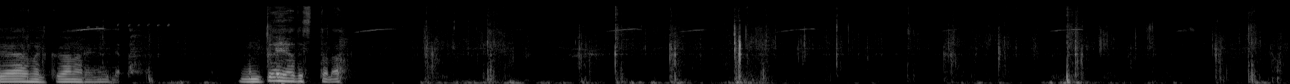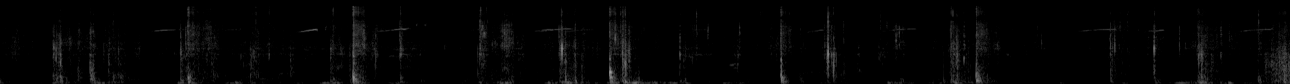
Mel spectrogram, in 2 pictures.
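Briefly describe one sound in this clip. Footsteps crunch and scrape on a rocky path.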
